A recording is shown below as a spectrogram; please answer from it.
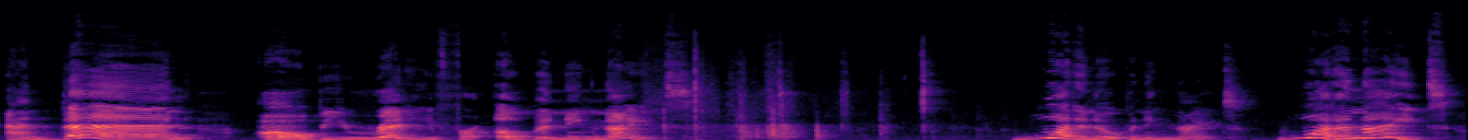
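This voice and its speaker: An eager storybook boy acted out by a woman barks his circus attractions like a proud showman. The delivery is bright, singsong and unhurried, in an echoey room. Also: sits high, very animated, slight background noise, exaggerated voice. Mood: excited, showy. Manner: grandiose showman's barking, singsong rhymes. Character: young boy dreamer, boastful eager circus ringmaster. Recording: echoey, reverberant room sound.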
